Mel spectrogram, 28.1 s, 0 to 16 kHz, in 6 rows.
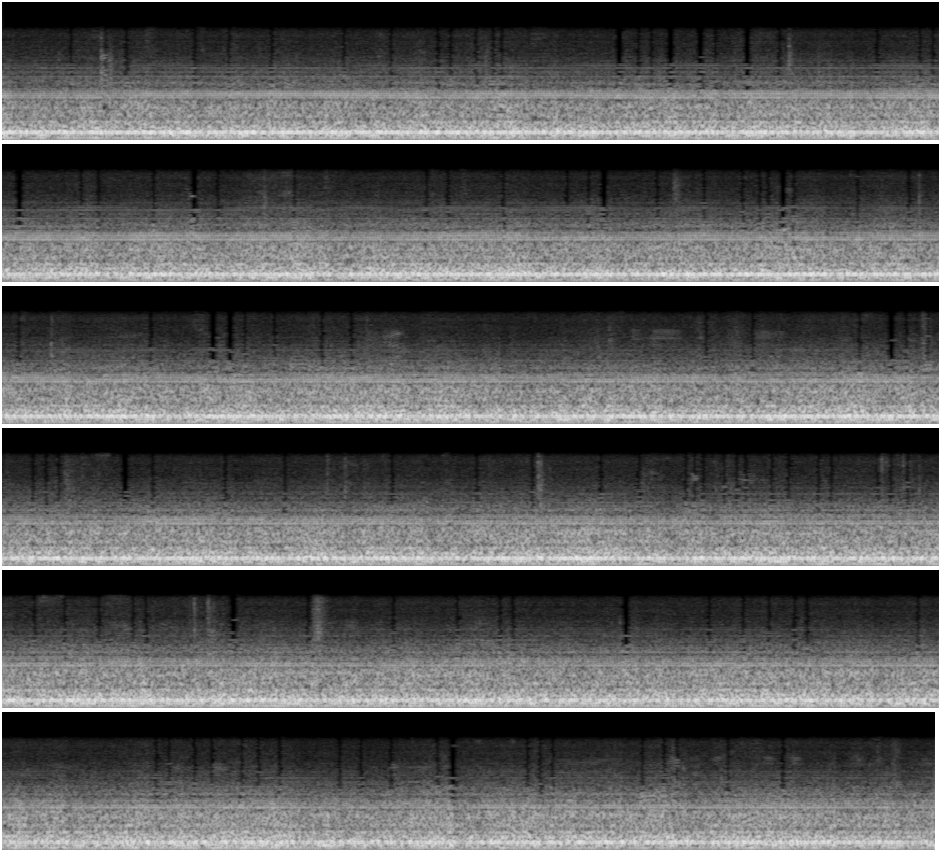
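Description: Steady cabin noise of an Airbus A320-214 in cruise, heard inside the cabin: the even drone of its CFM56-5B turbofans with rushing airflow. A constant low hum runs under fainter, higher steady tones.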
